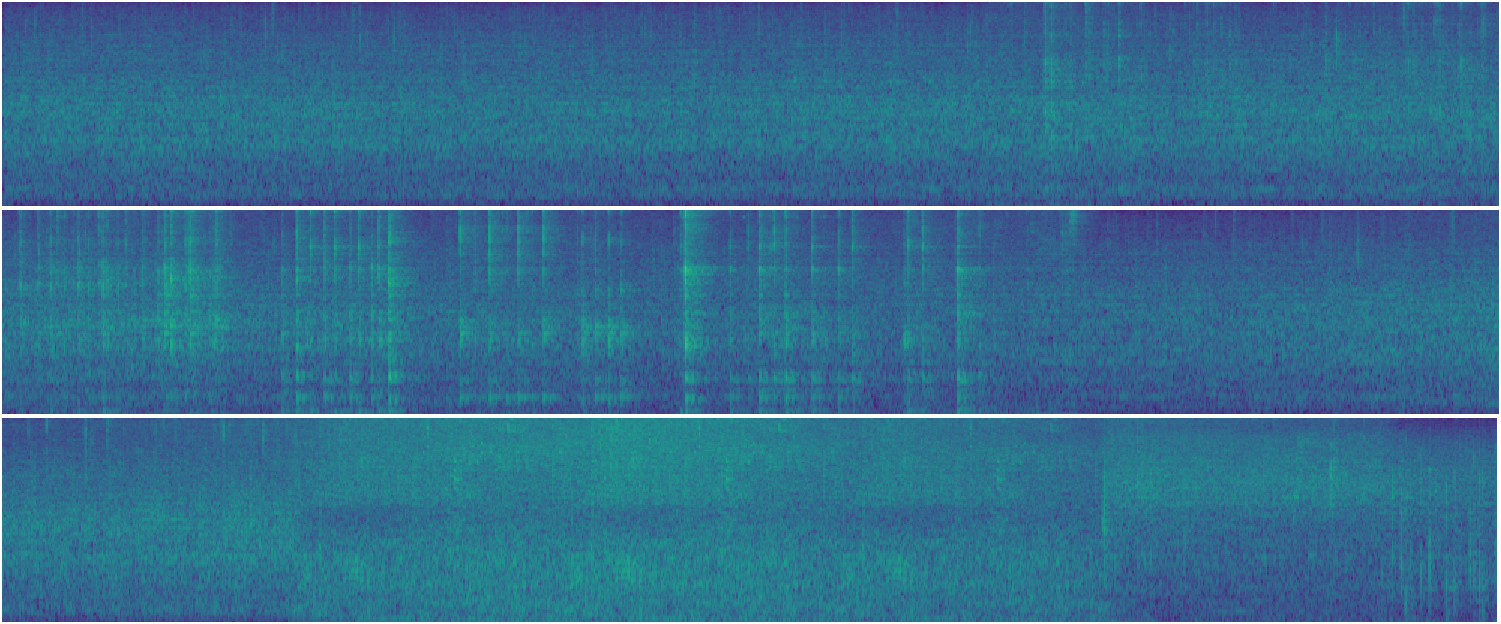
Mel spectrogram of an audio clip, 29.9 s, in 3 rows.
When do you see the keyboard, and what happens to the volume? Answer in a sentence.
You can hear the keyboard from 6.5 to 17.1 s, getting louder.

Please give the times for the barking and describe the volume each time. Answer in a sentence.
The barking can't be heard in this clip.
